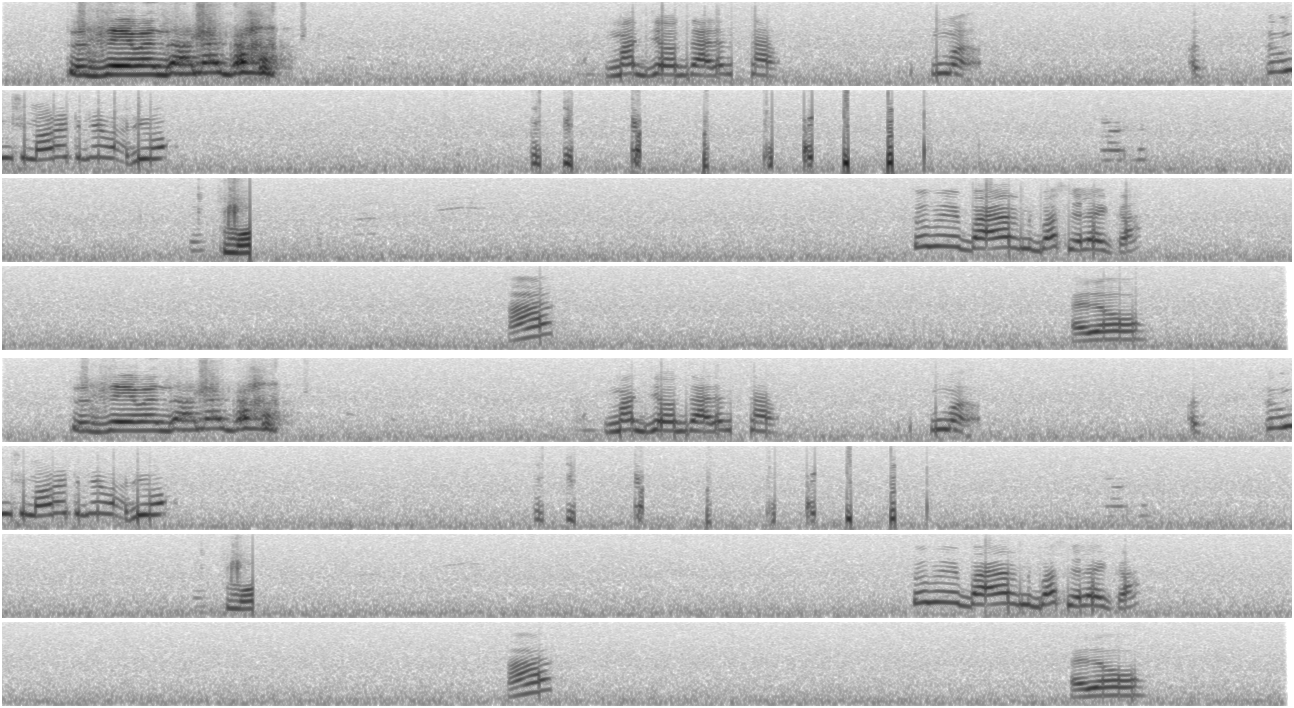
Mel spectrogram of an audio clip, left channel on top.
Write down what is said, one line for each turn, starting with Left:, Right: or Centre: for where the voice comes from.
Left: तुझ जेवण झाल का
Right: माझ जेवन झालंच ना म तुमची मराठी लई भारी ओ
Left: <inaudible> मो
Right: तुम्ही बाहेर बसेलेले का आ हॅलो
